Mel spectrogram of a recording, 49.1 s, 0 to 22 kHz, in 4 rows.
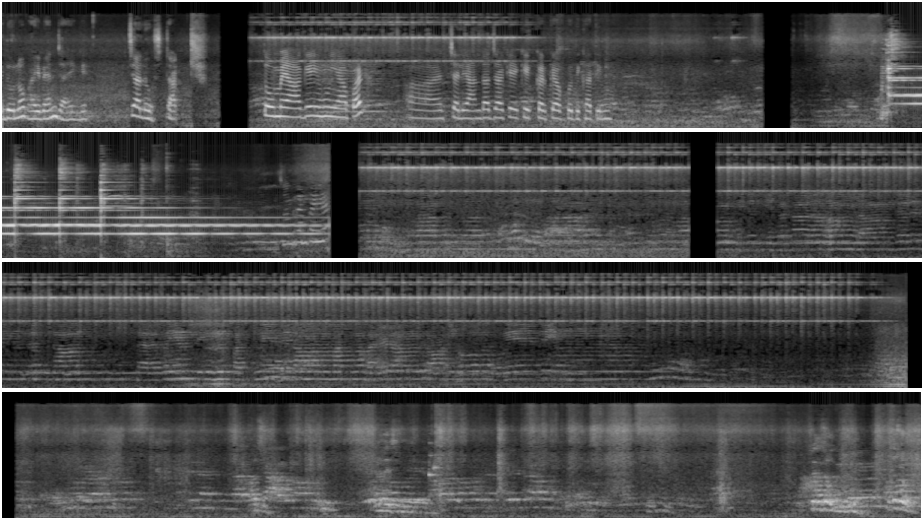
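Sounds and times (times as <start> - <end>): hand bell rung rapidly: 3.3 - 7.4, 17.0 - 36.6.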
